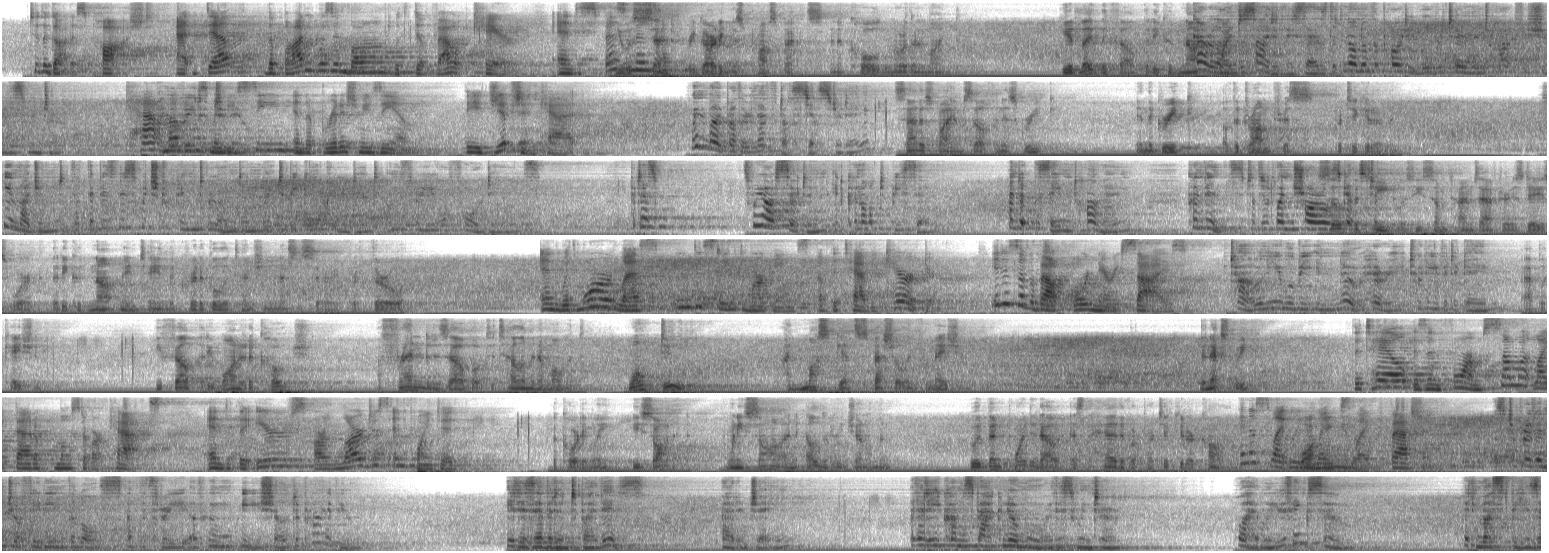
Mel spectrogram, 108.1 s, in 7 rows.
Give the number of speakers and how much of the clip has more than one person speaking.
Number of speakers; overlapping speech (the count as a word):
three, about 4%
